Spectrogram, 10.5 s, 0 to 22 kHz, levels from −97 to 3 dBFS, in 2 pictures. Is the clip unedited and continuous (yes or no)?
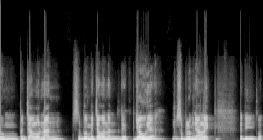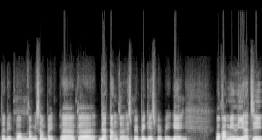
no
